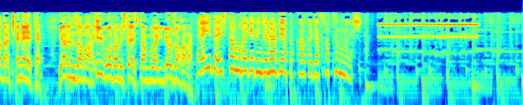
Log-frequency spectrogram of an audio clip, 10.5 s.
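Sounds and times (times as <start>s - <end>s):
speech: 0.0s - 7.4s
mobile phone ringing: 7.6s - 10.0s.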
